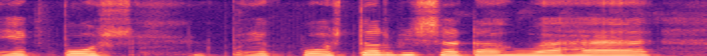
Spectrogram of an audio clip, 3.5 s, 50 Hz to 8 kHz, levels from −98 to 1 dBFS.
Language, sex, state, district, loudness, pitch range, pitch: Hindi, female, Jharkhand, Garhwa, -15 LUFS, 230-245 Hz, 240 Hz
